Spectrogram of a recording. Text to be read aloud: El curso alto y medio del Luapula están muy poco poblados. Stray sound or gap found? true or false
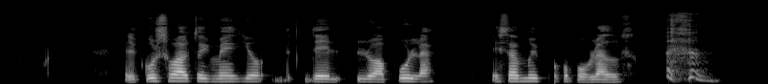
true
